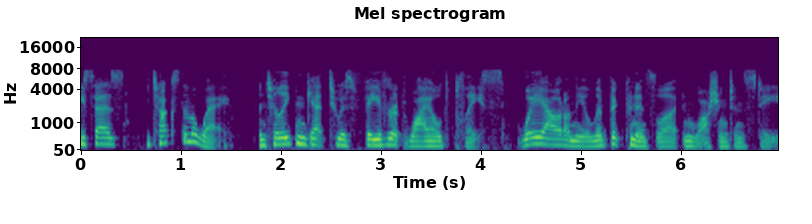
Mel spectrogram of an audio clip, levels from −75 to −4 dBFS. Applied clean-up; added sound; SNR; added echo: neural mask model Resemble Enhance denoiser.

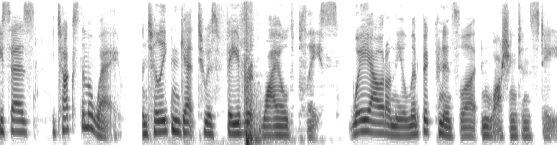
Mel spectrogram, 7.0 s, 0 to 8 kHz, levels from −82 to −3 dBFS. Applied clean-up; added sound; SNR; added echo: classical method Wiener filter.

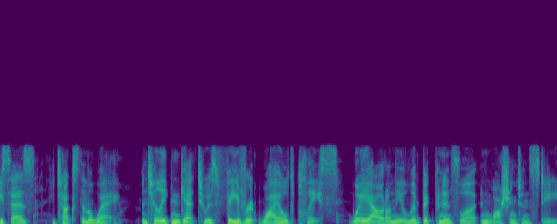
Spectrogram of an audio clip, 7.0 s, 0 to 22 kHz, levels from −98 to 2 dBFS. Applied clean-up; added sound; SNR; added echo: none; none; none; none.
